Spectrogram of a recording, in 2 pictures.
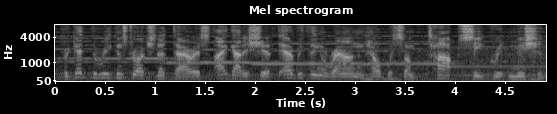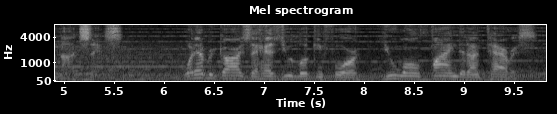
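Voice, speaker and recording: An actor playing an irritated, sarcastic military colonel who talks dismissively, in a video game. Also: male voice, mid-range voice, fairly quick, natural voice. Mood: sarcastic, resentful. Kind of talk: video game character acting. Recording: game dialogue over ominous music.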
